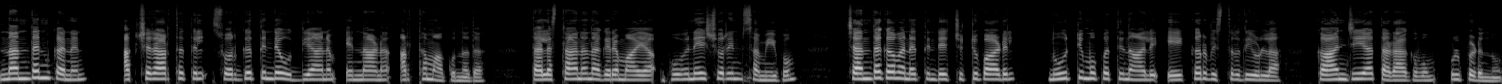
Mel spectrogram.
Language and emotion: Malayalam, neutral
